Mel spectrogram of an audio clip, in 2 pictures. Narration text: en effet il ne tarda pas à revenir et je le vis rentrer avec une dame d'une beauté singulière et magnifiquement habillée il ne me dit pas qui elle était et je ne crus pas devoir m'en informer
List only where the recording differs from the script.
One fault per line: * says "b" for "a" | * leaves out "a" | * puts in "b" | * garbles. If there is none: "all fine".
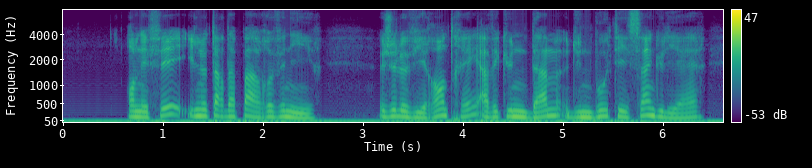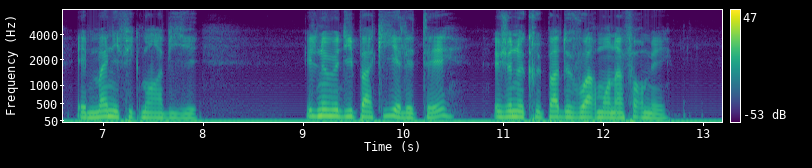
all fine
